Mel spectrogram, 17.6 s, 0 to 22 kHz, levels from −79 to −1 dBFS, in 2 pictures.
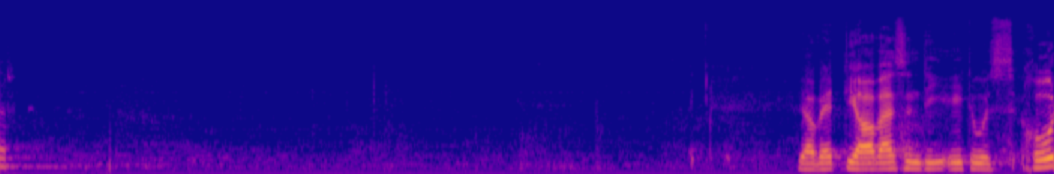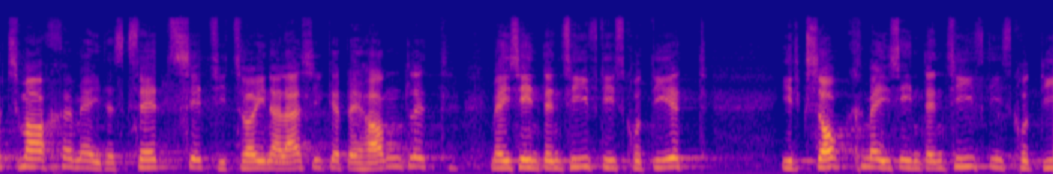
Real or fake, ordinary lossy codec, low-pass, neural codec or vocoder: real; none; 14.4 kHz; none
